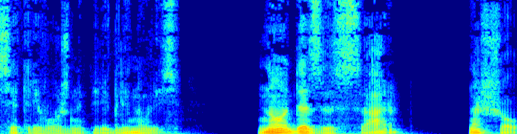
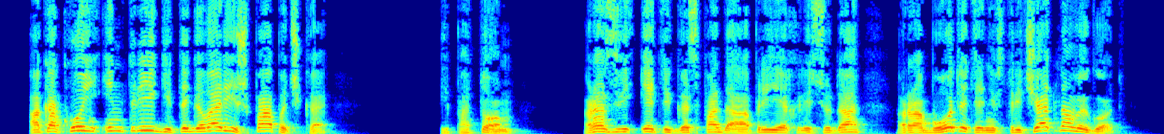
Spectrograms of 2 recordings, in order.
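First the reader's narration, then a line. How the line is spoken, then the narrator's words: Loud question. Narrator (Russian): Мисс Ижени громко спросила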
